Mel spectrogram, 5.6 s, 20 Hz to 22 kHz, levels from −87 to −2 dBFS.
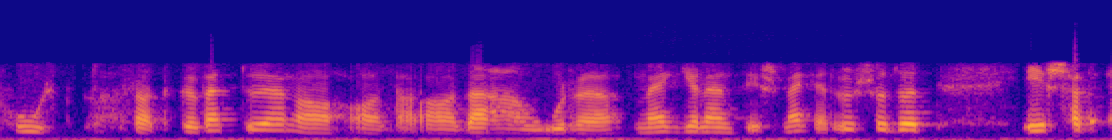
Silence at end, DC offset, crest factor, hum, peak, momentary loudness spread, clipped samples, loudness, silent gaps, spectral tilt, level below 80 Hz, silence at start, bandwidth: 0 s; under 0.1%; 16 dB; none; -10 dBFS; 10 LU; under 0.1%; -27 LUFS; none; -5 dB/octave; -48 dBFS; 0 s; 6 kHz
